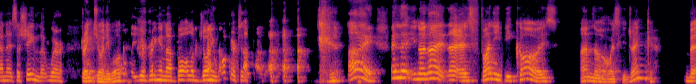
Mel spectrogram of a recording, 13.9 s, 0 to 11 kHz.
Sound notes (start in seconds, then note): 4.0 laughing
